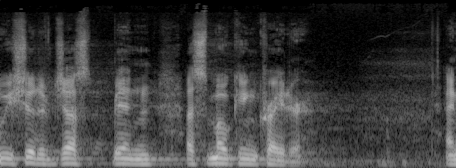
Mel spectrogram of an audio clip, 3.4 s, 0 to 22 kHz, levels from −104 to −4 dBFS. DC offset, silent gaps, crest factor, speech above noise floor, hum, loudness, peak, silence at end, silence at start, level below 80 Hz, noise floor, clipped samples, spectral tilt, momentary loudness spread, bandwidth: under 0.1%; none; 20 dB; 25 dB; none; -37 LUFS; -18 dBFS; 0 s; 0 s; -70 dBFS; -61 dBFS; under 0.1%; -4 dB/octave; 7 LU; 19 kHz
